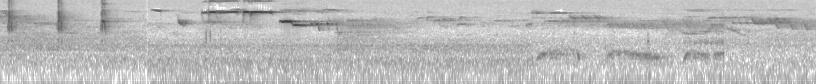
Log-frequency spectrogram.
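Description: Wild birds calling: a few sharp, short calls in the first second, a louder burst of high chirps about two to three seconds in, then fainter scattered calls.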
